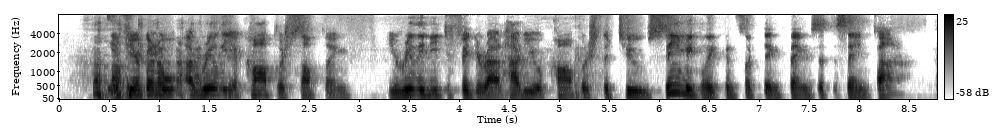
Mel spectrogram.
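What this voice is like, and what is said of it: New England accent. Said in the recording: “That's that New England accent coming through there.”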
